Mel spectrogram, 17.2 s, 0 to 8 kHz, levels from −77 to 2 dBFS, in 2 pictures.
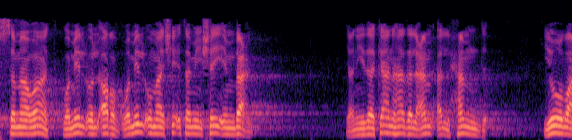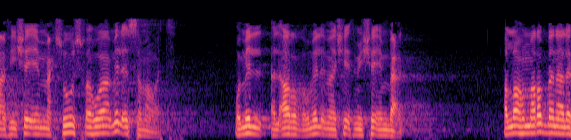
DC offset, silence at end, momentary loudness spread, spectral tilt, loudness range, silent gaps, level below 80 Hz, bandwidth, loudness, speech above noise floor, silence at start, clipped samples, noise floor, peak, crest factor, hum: under 0.1%; 0 s; 10 LU; -11.5 dB/octave; 3 LU; none; -54 dBFS; 5.4 kHz; -19 LUFS; 37 dB; 0 s; under 0.1%; -55 dBFS; -2 dBFS; 18 dB; none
